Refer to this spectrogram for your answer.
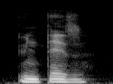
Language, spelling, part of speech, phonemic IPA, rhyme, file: French, thèse, noun, /tɛz/, -ɛz, Fr-thèse.ogg
- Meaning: 1. thesis, supposition, theory 2. thesis, essay, dissertation (lengthy essay written to establish the validity of a theory, especially one submitted in order to complete the requirements for a degree)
